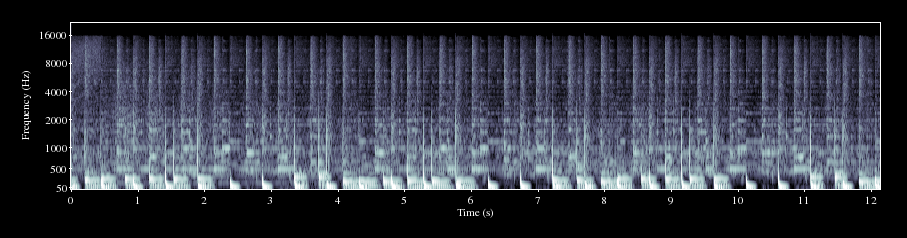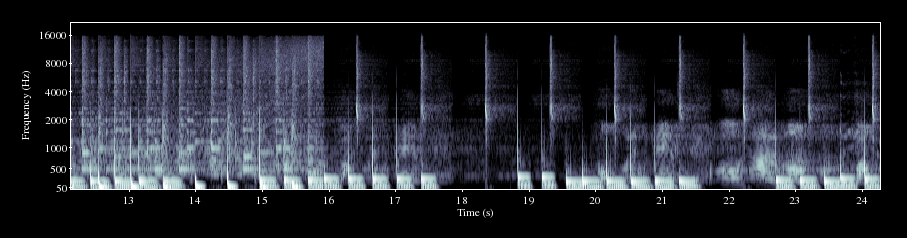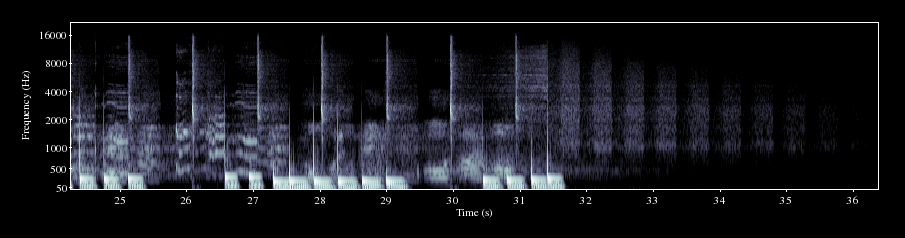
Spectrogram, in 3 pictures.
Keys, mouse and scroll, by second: 4.3 ctrl+c, 4.9 click, 5.9 ctrl+v, 7.1 click, 12.4 ctrl+z, 13.1 ctrl+shift+a, 14.3 click, 16.4 ctrl+z, 16.8 ctrl+a, 18.4 click, 20.2 ctrl+d, 20.8 click, 22.3 Up, 24.4 Down, 24.8 click, 25.1-25.6 scroll down 1, 25.6 click, 26.5-27.2 scroll up 1, 27.8 click, 33.6 click, 33.7-34.7 scroll down 1.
